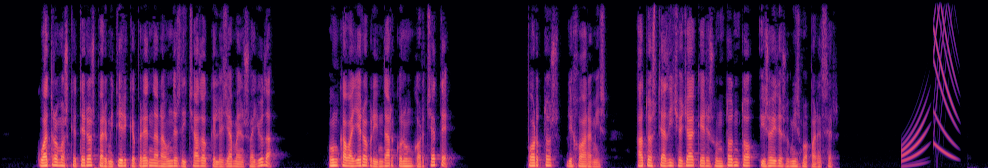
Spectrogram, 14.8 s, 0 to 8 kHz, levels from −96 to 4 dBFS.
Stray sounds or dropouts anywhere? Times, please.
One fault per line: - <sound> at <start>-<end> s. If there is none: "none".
- chirp at 13.5-14.4 s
